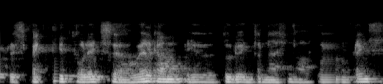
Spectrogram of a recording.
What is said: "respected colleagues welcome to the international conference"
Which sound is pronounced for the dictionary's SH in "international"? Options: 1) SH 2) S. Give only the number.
2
